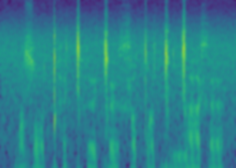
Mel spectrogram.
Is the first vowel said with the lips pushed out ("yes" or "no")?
no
